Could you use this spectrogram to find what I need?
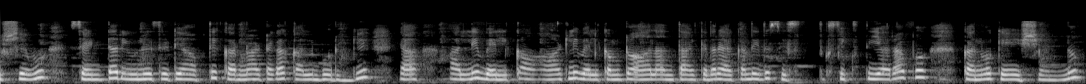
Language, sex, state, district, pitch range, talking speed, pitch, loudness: Kannada, female, Karnataka, Gulbarga, 230-255 Hz, 115 wpm, 240 Hz, -16 LUFS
